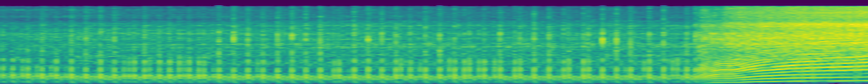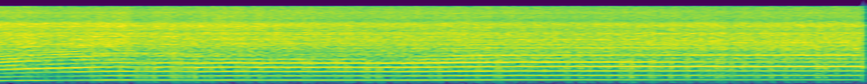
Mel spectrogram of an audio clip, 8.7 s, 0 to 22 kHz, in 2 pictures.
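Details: New Makita EA3200S chainsaw during first start and break-in: rapid ticking idle, then sharp rev to a steady high whine without surging or dropping out; healthy.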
